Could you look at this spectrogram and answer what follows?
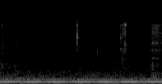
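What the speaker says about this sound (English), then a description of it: "So grab your scissors" Scissors snip a small piece of tape, with a few quick, close cuts over a steady low hum and no talking.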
